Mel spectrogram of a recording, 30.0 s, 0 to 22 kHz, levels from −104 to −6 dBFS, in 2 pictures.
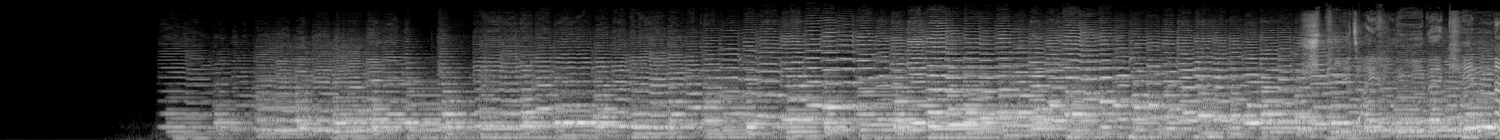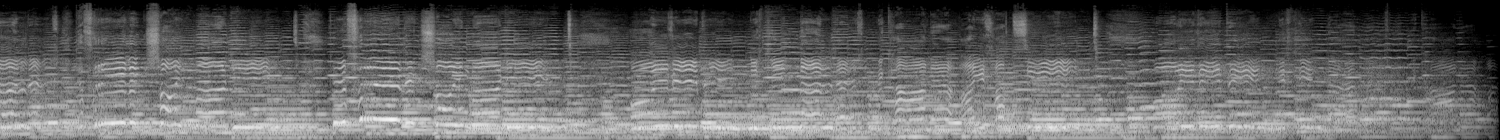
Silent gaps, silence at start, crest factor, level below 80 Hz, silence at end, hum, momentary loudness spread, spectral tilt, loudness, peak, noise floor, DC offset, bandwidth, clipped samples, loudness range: none; 1.65 s; 18 dB; -48 dBFS; 0.2 s; none; 11 LU; -4.5 dB/octave; -24 LUFS; -6 dBFS; under -90 dBFS; under 0.1%; 16 kHz; under 0.1%; 9 LU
